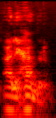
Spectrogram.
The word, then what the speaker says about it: Alejandro: chistes con mis hermanos la pronunciación puede ser más parecido a una e entonces puede ser en lugar de eh Alejandro podría fíjense la la segunda vocal de Alejandro Alejandro puede ser más una que en inglés y en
